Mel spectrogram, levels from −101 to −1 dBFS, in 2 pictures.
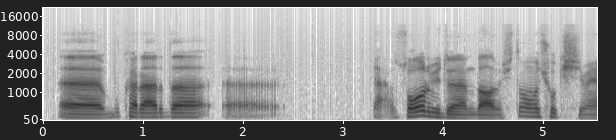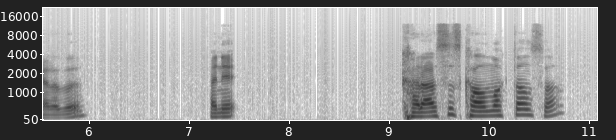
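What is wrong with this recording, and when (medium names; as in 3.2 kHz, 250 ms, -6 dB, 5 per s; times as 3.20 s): crackle 260 per s -39 dBFS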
